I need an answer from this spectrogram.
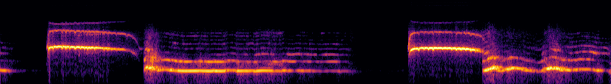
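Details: A Siberian Husky, annoyed by a noise, gives two long, wavering howls that start high and slide sharply down.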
